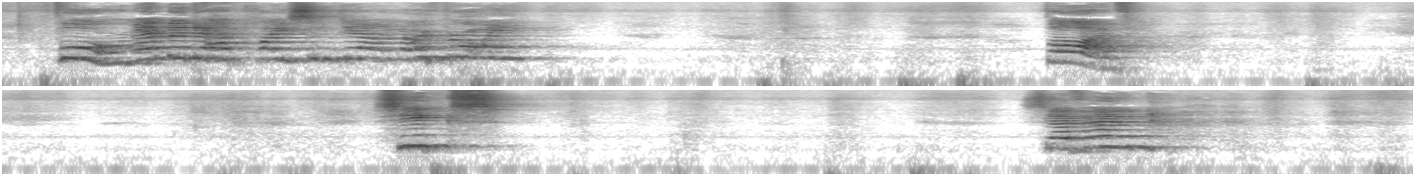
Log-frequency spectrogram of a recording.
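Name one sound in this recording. A child speaks with animation close by.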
